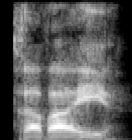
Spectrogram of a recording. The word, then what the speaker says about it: travail: This letter combination is pronounced like Y in the English word my. So we pronounce it I. Have a look. Travail.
